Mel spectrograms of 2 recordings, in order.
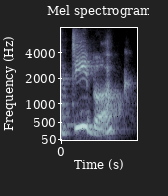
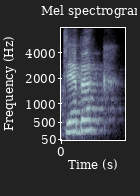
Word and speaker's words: dybbuk: But the D-book, some people pronounce D-book, some people say D-book or Dibbock.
